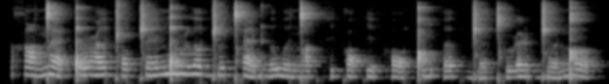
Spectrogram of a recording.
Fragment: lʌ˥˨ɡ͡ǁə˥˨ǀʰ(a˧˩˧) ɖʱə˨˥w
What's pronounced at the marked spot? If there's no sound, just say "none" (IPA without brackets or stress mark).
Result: æ˧˩˧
